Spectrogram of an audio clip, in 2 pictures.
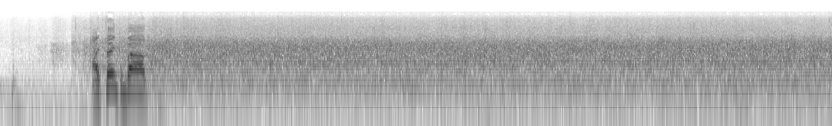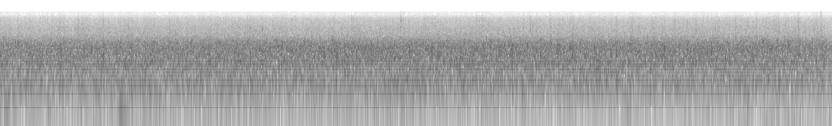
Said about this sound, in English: And applause in the chamber as people turn to look at Leonard Abbas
